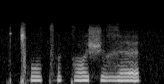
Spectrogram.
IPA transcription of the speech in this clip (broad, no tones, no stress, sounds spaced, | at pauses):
ǀʰ o tʰ ə k ʌ ʃ ə ɣ ɛ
